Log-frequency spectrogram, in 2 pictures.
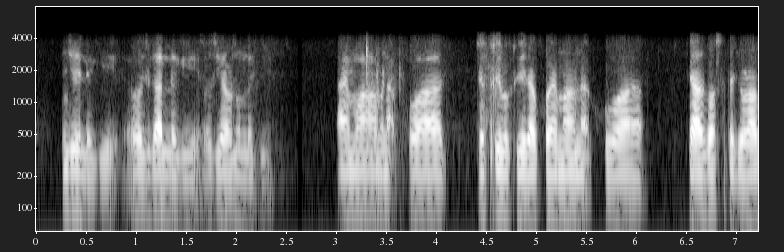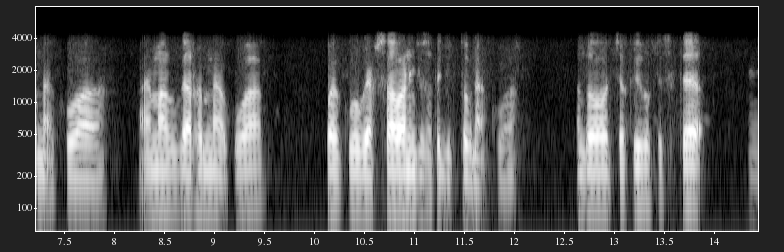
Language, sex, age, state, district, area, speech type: Santali, male, 18-30, West Bengal, Malda, rural, conversation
